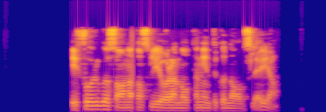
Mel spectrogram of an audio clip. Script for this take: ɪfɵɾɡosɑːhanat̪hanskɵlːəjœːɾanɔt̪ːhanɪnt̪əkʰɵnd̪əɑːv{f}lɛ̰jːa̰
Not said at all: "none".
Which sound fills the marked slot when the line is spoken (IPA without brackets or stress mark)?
s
